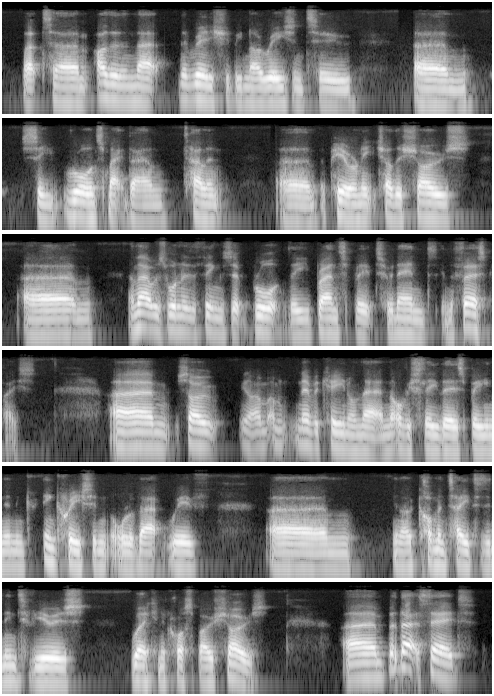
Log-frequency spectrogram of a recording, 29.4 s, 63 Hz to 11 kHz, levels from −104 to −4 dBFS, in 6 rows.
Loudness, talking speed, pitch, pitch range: -16 LUFS, 160 wpm, 110 Hz, 105-120 Hz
